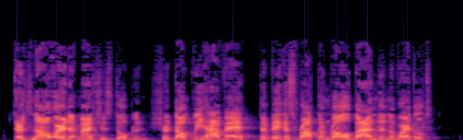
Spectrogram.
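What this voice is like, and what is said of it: Strong Dublin accent. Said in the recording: “He's got a very strong Dublin accent”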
